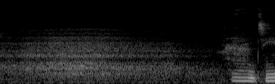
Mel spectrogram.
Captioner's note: inhales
